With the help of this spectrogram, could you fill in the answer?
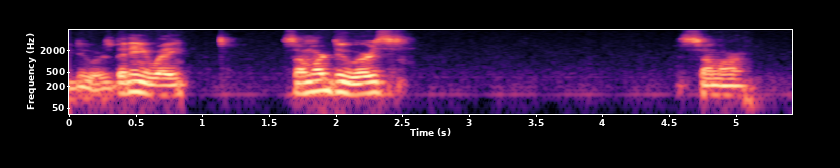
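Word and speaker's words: Dewar's: Doers, doers, doers. I know one store manager call it doars.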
